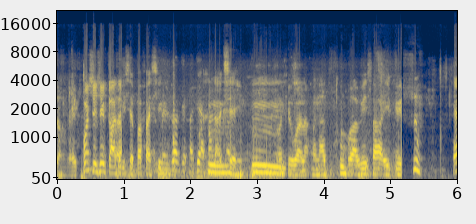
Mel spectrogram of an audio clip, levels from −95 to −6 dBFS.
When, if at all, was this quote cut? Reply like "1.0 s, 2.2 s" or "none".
1.0 s, 5.1 s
